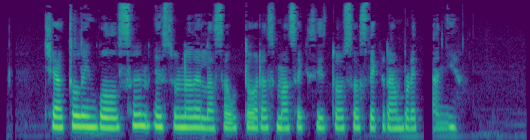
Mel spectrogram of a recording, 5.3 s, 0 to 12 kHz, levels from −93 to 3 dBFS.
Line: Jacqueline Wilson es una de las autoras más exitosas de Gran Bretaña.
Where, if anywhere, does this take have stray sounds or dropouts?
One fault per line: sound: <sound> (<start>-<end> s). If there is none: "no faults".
sound: dropout (4.2-4.3 s)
